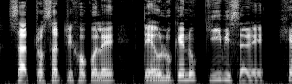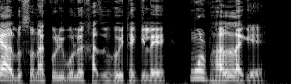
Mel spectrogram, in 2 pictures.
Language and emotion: Assamese, happy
